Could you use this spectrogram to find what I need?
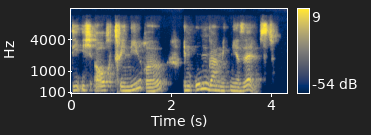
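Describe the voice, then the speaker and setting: A woman speaks with a fairly low pitch and ordinary pitch variation. Audible room echo surrounds her voice. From Lower Rhine region, Germany. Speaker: psychotherapist and mindfulness teacher. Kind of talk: casual interview conversation.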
